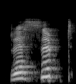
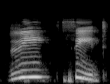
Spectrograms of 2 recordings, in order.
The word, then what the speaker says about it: receipt: The next one is not receipt, it's receipt.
